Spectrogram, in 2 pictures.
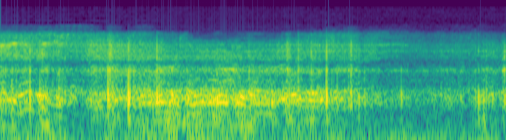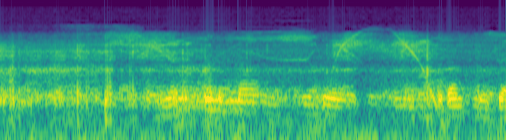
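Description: Portable multiband radio tuned to medium wave at night, carrying a distant station's speech through static and clicks. Near the end come whistling tones that sweep up and down, the heterodyne whistles of neighbouring stations as the dial is tuned.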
